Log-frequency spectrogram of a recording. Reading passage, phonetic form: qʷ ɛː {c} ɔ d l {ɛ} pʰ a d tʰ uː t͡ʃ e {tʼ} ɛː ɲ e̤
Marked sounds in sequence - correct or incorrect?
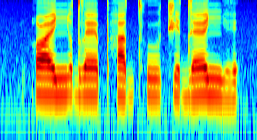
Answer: incorrect: ɲ, incorrect: ɛː, incorrect: d

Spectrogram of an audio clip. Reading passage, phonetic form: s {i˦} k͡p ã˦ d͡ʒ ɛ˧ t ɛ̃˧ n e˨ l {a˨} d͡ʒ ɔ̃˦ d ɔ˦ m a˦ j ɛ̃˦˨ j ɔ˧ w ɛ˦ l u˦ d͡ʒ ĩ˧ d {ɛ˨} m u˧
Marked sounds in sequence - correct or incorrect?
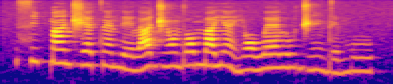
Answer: correct, incorrect: a˨˦, incorrect: e˨

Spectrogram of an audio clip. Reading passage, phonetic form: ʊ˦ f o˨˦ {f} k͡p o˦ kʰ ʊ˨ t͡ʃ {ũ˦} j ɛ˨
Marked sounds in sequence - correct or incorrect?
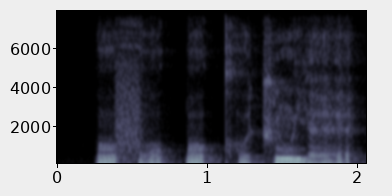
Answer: incorrect: none, correct

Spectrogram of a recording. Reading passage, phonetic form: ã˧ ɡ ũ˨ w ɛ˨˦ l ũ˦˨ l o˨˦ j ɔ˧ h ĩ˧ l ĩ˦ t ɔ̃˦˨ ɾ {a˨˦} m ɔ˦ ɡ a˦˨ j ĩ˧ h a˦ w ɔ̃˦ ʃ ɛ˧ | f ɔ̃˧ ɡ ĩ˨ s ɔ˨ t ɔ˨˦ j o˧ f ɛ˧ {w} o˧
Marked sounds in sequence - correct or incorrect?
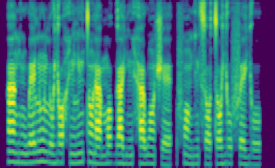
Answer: correct, incorrect: j

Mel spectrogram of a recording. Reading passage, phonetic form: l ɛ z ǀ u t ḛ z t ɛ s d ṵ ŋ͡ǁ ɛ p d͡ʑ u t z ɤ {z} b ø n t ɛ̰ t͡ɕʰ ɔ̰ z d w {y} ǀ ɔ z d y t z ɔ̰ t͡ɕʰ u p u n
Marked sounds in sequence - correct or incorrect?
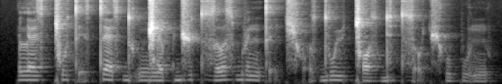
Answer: correct, correct

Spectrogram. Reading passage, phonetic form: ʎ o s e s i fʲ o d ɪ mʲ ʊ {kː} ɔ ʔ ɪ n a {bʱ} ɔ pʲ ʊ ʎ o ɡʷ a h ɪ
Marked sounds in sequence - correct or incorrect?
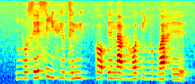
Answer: correct, correct

